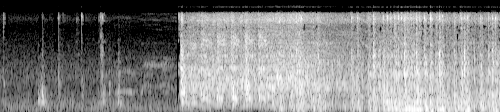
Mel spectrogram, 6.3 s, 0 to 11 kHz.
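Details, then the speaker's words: 1988 Jeep Wrangler 2.5L four-cylinder, cold start at about 43°F with new plugs: cranks, catches and runs a ragged, lumpy idle on only two cylinders; the rear cylinders are not firing; ignition timing suspected. "I would say that's no better so we're still not figh on those rear cylinders"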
